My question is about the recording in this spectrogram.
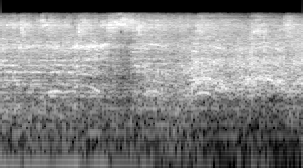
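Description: Live pop-rock band with a male singer, heard from inside a loud crowd that cheers and sings along.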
